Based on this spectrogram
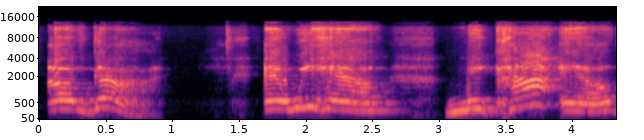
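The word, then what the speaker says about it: מיכאל: God and we have Mikel that's how it's pronounced in Hebrew Mikel which is who is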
